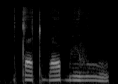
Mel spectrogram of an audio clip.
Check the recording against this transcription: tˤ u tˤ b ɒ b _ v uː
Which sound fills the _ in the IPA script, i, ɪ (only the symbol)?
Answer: ɪ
